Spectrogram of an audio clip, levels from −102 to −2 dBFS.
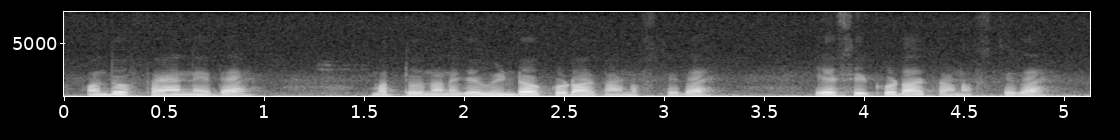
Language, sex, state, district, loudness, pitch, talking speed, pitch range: Kannada, male, Karnataka, Bangalore, -19 LUFS, 120 Hz, 115 wpm, 115-125 Hz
